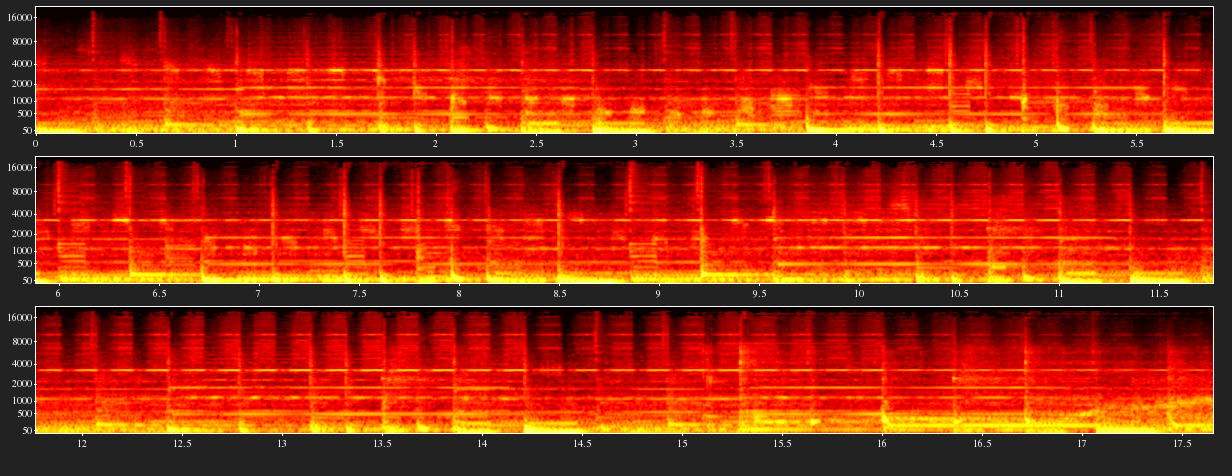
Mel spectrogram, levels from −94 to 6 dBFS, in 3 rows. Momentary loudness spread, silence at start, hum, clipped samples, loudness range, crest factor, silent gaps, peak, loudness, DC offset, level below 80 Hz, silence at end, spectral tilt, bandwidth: 5 LU; 0 s; none; under 0.1%; 2 LU; 16 dB; none; -4 dBFS; -21 LUFS; under 0.1%; -20 dBFS; 0 s; -6 dB/octave; 13.5 kHz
